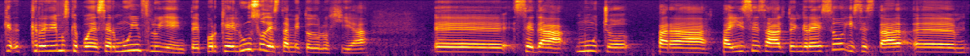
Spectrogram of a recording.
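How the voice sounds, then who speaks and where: A woman from Italy speaking Spanish with an Italian accent, presenting a report at a public event and often pausing to search for words. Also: on the high side, a little mellow. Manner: hesitant, searching for words, light self-deprecating laughs. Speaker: World Bank economist presenting a report.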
